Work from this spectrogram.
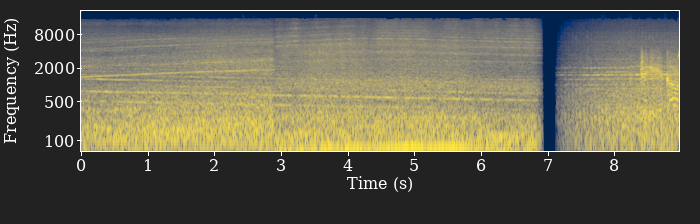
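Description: Fighter jets roar down a runway on takeoff in Ace Combat 7, a loud sustained engine whine with rising tonal streaks that cuts out abruptly near the end, then swells back in.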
